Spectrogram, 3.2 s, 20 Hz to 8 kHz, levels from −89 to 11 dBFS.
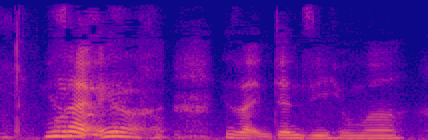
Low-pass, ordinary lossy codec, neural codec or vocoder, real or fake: none; none; none; real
